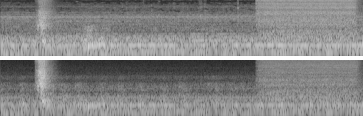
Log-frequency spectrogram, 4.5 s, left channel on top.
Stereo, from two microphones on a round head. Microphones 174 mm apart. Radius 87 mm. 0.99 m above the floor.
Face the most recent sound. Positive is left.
turn(degrees=85)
